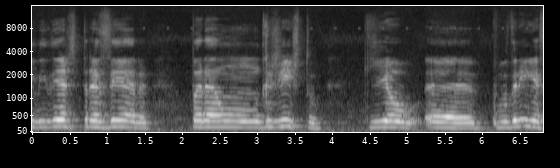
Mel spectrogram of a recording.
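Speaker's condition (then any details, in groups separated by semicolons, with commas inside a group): Cerebral palsy; uses a wheelchair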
